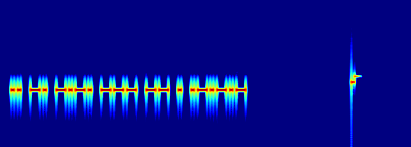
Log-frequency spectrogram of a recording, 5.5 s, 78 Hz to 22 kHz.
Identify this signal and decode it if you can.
Morse code, heard as a keyed tone, about 27 wpm, 700 Hz. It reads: INCOME.
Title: Sentences from Top 1000 Words - Review Part 6 - 28wpm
